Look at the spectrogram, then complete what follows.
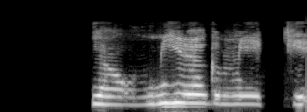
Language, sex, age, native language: Icelandic, female, 7, Icelandic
